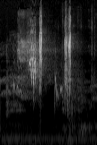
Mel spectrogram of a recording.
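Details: Pet budgies make quick, bright chirps and a short squeaky warble, in two fast bursts over two seconds.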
